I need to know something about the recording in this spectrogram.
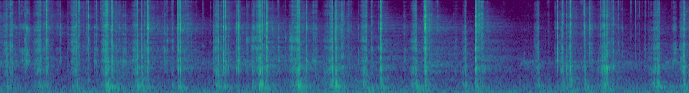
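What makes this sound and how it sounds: A hand draws a metal scalpel across the brown varnish on the same oil painting, scraping the varnish away and scattering flakes around. A rapid series of short, dry, bright scrapes follows, each crisp and quickly fading, with almost no low end.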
